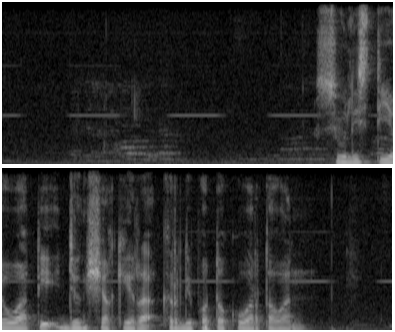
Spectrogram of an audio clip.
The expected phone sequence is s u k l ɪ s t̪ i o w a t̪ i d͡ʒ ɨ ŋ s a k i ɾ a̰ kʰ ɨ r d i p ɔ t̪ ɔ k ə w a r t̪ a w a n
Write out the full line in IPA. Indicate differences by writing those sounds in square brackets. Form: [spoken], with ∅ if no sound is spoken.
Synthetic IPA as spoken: s u [∅] l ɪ s t̪ i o w a t̪ i d͡ʒ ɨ ŋ [ʃ] a k i ɾ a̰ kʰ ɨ r d i p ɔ t̪ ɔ k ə w a r t̪ a w a n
